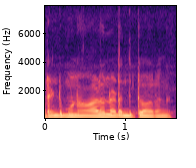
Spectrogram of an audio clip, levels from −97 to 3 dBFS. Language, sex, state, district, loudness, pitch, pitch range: Tamil, male, Tamil Nadu, Kanyakumari, -11 LUFS, 125 Hz, 115-135 Hz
